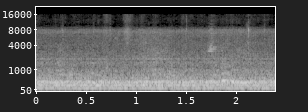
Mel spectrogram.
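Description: A steady low mechanical hum, even in level throughout.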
